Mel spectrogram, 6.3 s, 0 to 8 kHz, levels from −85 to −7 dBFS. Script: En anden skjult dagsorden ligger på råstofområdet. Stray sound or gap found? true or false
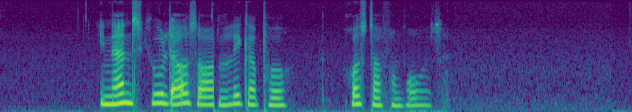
false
